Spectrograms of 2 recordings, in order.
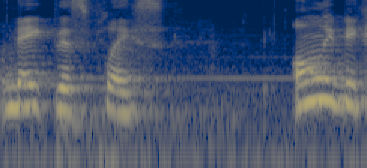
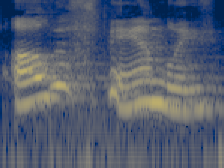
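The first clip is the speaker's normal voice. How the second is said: higher, breaking with tears and laughter; choked up; 7 semitones higher, 4 dB louder than usual. Real, not acted. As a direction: fight back tears while you speak. Tearful at a memorial.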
